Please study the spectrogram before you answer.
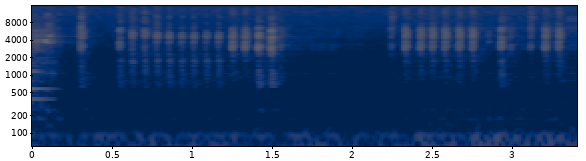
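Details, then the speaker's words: Broken laptop hard drive in a dock: fast, even clicking in bursts of about ten per second over a low hum, a failing drive knocking. "So, you can hear that knocking sound."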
